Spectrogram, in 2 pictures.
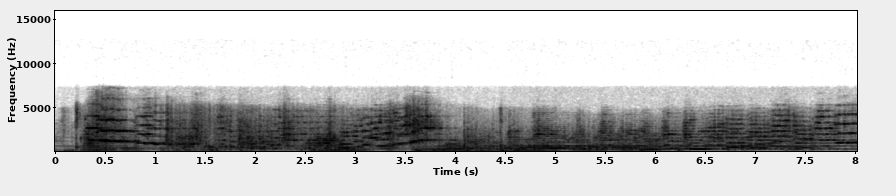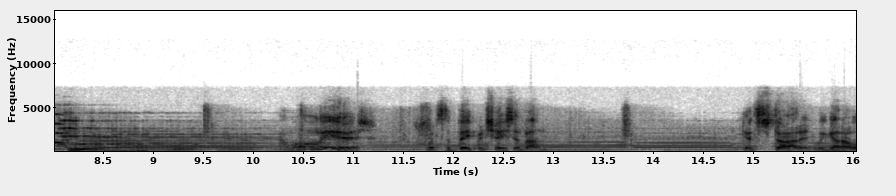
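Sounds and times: dramatic orchestral music with brass: 0.0s - 16.0s.

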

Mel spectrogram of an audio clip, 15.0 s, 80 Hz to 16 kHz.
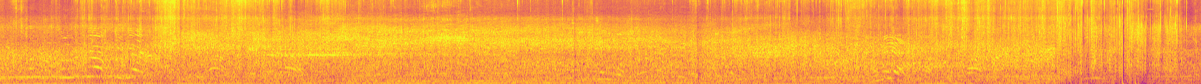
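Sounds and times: scattered voices: 0.0s - 15.0s
street noise: 0.0s - 15.0s.

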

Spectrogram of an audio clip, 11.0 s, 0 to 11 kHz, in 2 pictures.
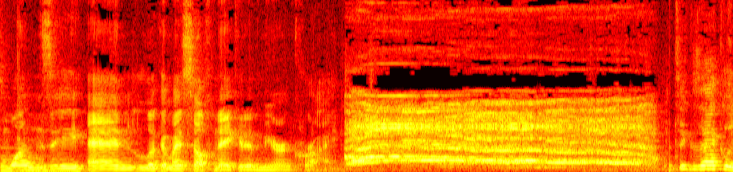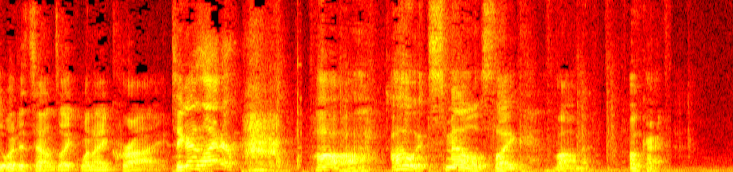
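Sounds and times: distorted toy voice crying wail: 2.6s - 5.0s.

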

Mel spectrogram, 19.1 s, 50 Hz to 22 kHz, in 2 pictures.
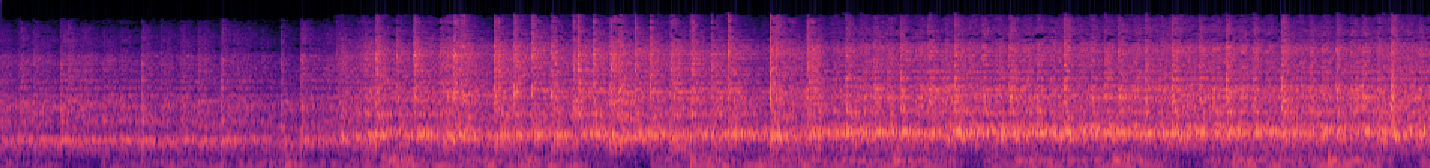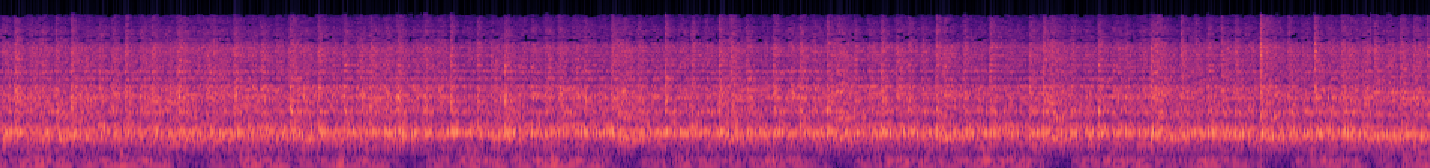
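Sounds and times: loud drumming with steady beat: 0.0s - 19.0s.

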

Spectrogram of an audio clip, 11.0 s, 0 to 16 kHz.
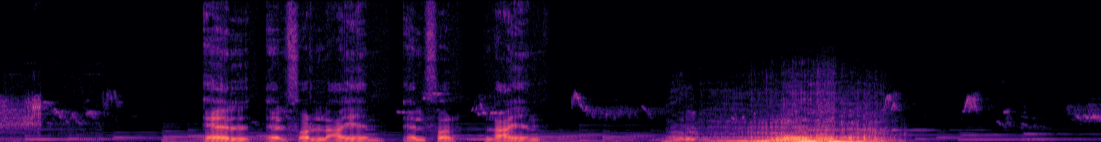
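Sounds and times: lion roaring: 6.6s - 9.1s.

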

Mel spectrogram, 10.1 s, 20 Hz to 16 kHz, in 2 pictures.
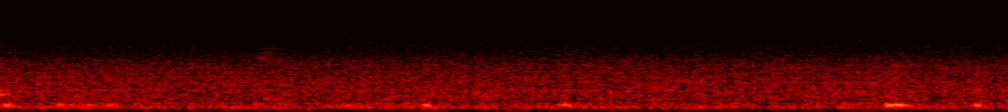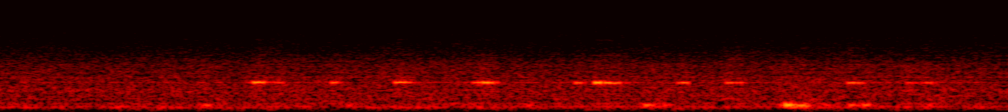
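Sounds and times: faint high-pitched beeps: 5.7s - 10.0s.

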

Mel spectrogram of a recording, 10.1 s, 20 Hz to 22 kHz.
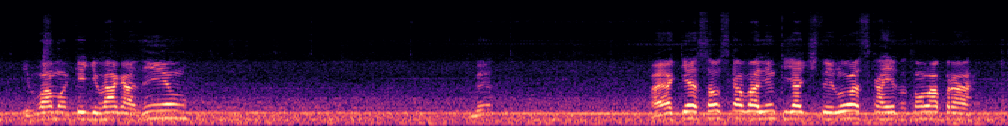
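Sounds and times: steady hum: 0.0s - 10.0s
truck engine low drone: 0.0s - 10.0s.

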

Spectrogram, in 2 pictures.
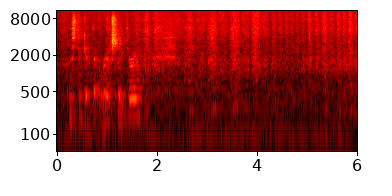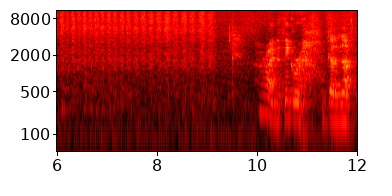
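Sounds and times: colored pencil scratching paper: 1.5s - 9.3s.

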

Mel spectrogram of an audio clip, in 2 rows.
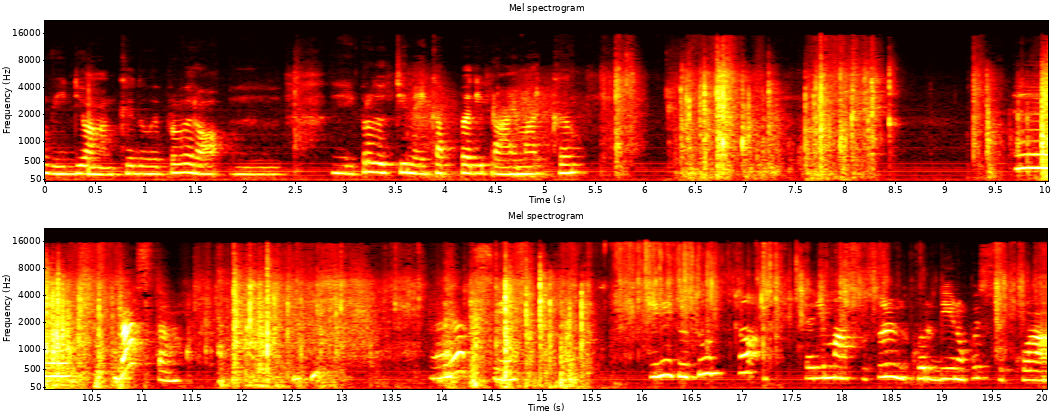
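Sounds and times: paper bag rustling and crinkling: 4.8s - 8.5s, 9.3s - 20.0s.

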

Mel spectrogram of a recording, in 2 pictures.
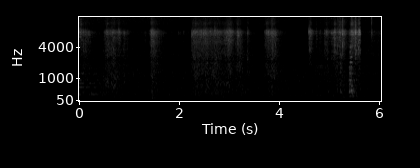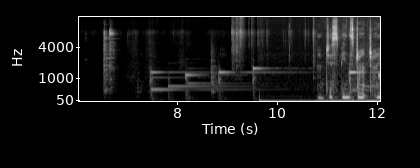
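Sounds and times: rustling and handling: 0.0s - 11.4s
soft piano music: 7.4s - 12.0s.

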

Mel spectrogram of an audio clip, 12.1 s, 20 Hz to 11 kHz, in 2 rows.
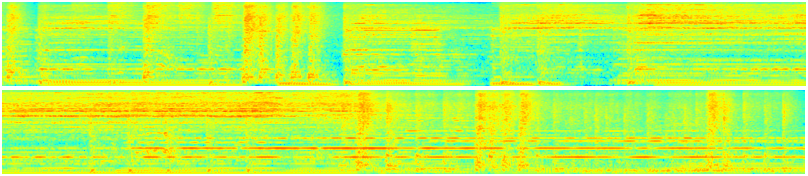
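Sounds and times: drum and cymbal hits: 0.0s - 12.0s
live rock band playing: 0.0s - 12.0s.

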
